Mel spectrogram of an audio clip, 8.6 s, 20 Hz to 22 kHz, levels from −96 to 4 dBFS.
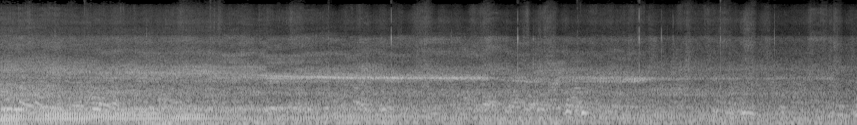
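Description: At 2.65 s the audio jumps ahead. This is compressed frames skipped. Whole frames never reach playback, either missing or rejected by the decoder as damaged. The gap is about a tenth of a second, which fits four frames of 26.1 ms. Overlapping frames blur the join into a short smeared blip, not a click. At 8.32 s it happens again, larger. Around 0.4 s vanishes, pointing to roughly fifteen lost frames.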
